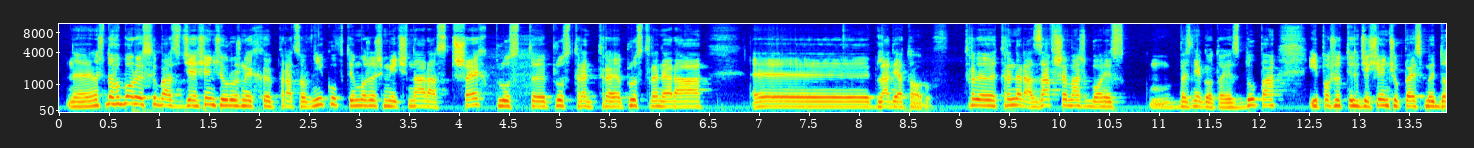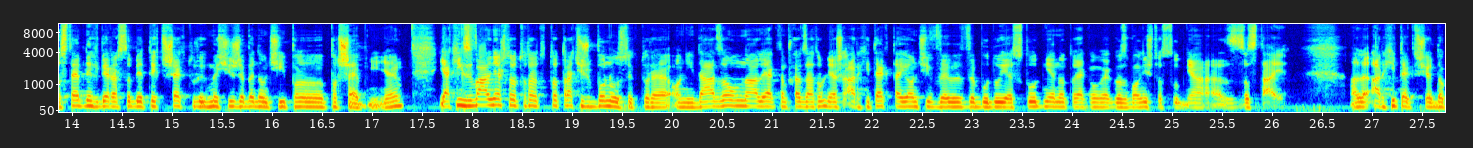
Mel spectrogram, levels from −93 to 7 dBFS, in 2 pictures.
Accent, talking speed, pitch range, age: native, 190 wpm, 135-160 Hz, 30-49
